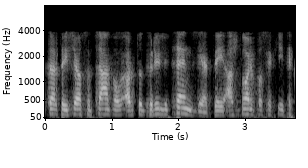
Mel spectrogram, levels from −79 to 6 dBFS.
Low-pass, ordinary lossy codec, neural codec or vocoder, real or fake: 7.2 kHz; AAC, 16 kbps; codec, 16 kHz, 1 kbps, X-Codec, HuBERT features, trained on general audio; fake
